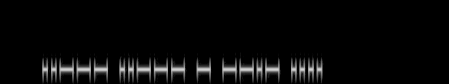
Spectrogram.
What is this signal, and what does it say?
Morse code, heard as a keyed tone, about 28 wpm, 700 Hz. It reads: 22TQH
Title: Code Groups - 5 Letter:Numbers - 28wpm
